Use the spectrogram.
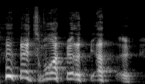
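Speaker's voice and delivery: can't stop laughing; real laughter breaking into the words. Real, not acted. Both cracking up.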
